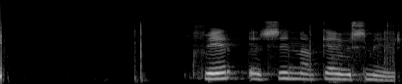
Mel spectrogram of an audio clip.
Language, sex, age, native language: Icelandic, male, 10, Icelandic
